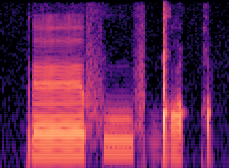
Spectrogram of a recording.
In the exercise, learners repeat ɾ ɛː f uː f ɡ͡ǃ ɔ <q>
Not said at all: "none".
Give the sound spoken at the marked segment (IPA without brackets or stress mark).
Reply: q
